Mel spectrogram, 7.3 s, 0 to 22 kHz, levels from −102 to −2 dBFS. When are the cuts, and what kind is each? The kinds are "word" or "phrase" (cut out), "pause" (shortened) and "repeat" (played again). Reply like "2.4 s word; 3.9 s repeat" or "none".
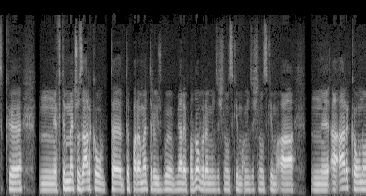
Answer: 2.5 s word; 4.9 s repeat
